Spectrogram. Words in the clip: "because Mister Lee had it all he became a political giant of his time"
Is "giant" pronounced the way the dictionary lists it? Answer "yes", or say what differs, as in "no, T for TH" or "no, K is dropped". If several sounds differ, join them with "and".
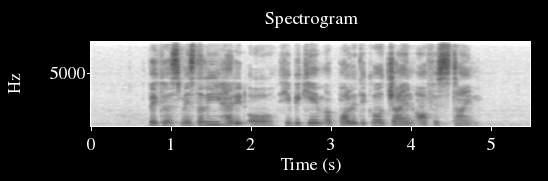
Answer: yes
